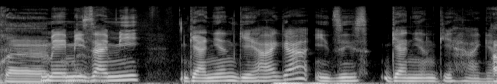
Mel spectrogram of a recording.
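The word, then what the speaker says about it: Kanien'kehá:ka: Mais j'ai entendu quelqu'un le prononcer. – Oui. – Puis c'était une personne issue du premier peuple, puis elle disait Kanikahaga.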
